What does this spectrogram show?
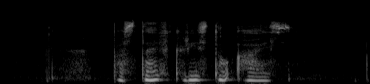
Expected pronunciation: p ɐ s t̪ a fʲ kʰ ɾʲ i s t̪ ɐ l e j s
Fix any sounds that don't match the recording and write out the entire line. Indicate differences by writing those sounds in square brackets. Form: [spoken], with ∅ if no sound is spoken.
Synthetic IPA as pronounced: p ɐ s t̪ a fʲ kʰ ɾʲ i s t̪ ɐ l [a] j s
